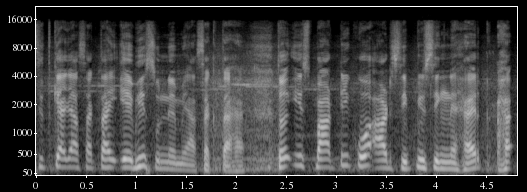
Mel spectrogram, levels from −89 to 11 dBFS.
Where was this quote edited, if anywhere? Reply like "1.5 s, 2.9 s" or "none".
none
